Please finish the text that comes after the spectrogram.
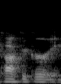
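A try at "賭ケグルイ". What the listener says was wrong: I think it's Kakegurui. You gotta pronounce the last U.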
